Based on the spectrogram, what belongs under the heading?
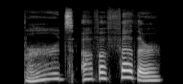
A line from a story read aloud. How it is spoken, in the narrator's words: Tilda murmured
